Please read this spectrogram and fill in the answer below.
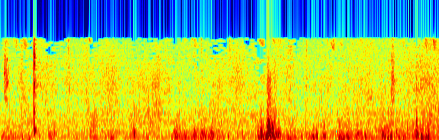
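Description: Wind buffeting the microphone as an irregular low rumble, with a sharp click about a third of a second in and a brief louder sound a little after halfway.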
